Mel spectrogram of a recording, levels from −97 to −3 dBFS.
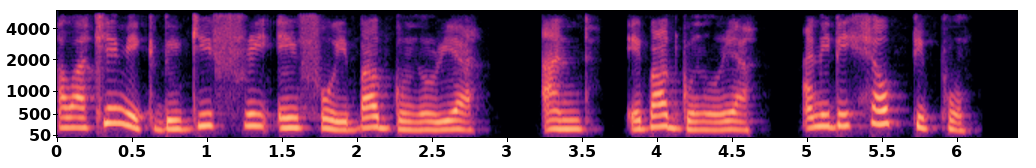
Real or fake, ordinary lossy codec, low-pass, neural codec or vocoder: fake; none; 5.4 kHz; codec, 16 kHz, 2 kbps, FunCodec, trained on Chinese and English, 25 frames a second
